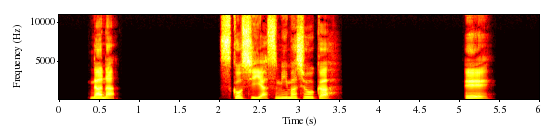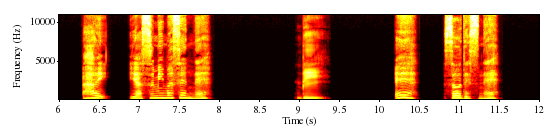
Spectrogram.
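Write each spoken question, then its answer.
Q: 少し休みましょうか。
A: B: ええ、そうですね。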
